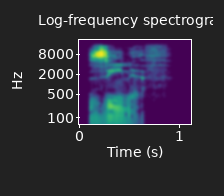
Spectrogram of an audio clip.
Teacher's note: It has 2 syllables, and the stress is on the first syllable, zenith.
